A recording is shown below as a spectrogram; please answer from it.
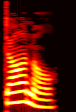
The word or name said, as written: donall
